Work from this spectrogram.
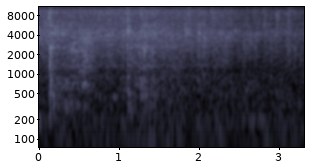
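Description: Red, green and yellow capsicum and chillies are stirred in a pan for chilli chicken: a dense, continuous sizzle with rough scraping strokes close by.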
